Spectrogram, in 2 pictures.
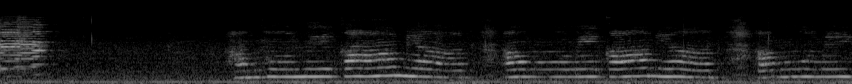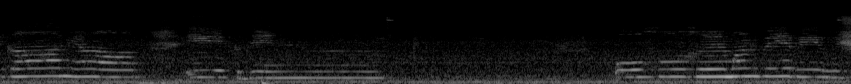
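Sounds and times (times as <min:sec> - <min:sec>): steady low hum: 0:00.0 - 0:17.0
girl singing unaccompanied: 0:02.2 - 0:12.5, 0:14.6 - 0:17.0.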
